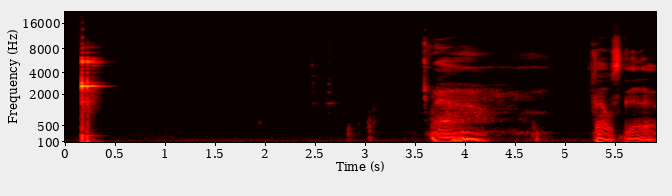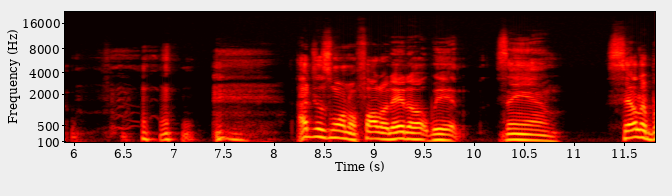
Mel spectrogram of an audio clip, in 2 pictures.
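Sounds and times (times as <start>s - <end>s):
glasses clinking in a toast: 0.2s - 0.5s
short vocal exhale or throat sound: 3.6s - 4.8s
speech: 5.3s - 11.8s
laughter: 6.3s - 7.7s.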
